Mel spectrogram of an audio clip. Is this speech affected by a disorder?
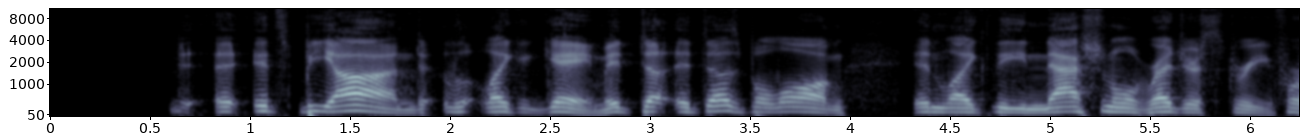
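No.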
